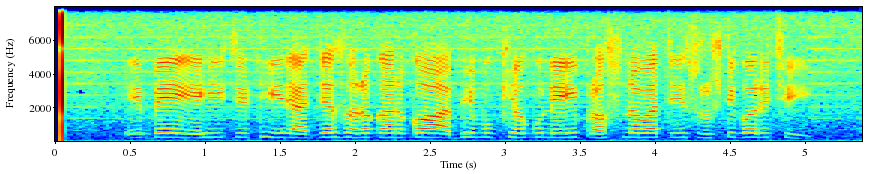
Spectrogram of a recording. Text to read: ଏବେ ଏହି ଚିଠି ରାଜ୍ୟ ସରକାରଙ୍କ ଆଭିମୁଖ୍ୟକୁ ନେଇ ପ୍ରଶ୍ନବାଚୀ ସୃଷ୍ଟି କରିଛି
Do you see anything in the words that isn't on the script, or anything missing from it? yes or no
no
